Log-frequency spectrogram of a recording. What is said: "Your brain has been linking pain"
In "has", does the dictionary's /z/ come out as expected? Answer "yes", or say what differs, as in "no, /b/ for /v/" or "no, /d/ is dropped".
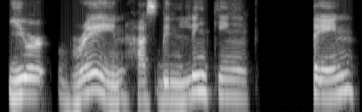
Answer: no, /s/ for /z/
